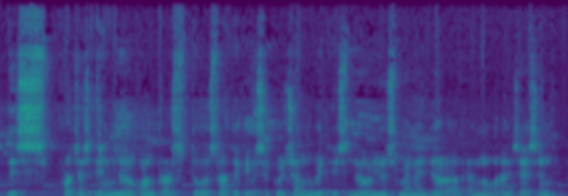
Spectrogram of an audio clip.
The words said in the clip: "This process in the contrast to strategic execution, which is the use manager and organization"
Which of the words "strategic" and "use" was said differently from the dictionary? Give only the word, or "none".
strategic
